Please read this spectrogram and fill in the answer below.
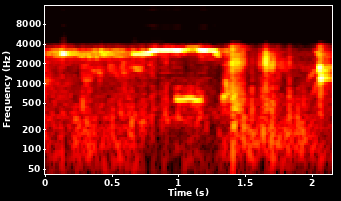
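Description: A person's high-pitched squeal, one thin held note that rises slightly and breaks off after about a second, followed by a couple of soft knocks.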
